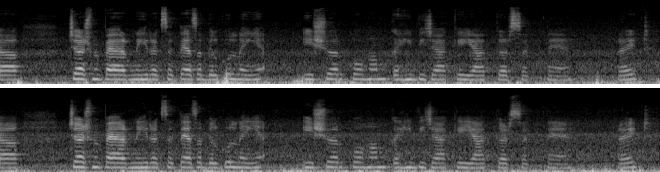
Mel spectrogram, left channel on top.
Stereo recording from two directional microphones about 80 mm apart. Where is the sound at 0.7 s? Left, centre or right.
Left.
